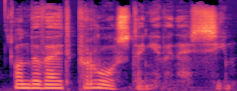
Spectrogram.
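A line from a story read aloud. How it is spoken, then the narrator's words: Loud stage whisper. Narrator (Russian): прошептала она так, что ее нельзя было не услышать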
